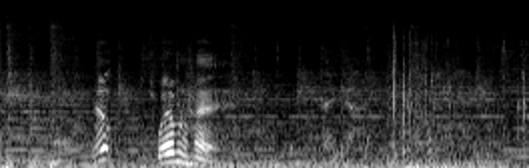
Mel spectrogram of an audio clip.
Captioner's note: water splashing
